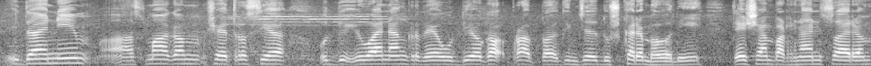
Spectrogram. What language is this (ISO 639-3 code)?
san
